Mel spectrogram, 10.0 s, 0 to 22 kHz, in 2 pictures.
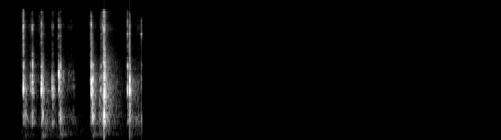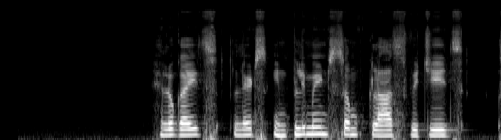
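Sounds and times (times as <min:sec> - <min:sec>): keyboard typing clicks: 0:00.2 - 0:01.4.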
